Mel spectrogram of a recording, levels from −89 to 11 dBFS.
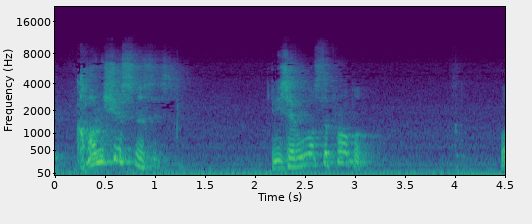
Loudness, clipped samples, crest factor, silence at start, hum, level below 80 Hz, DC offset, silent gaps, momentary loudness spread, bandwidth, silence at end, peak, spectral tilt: -22 LUFS; under 0.1%; 20 dB; 0 s; none; -38 dBFS; under 0.1%; none; 24 LU; 9.6 kHz; 0 s; -4 dBFS; -5.5 dB/octave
